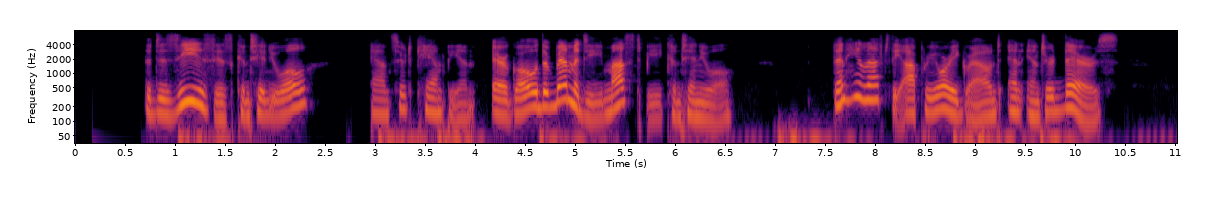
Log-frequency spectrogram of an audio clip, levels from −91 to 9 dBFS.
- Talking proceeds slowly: Yes, slow, 120 wpm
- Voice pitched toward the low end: No, medium, 150 Hz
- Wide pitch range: Yes, wide, 6.8 semitones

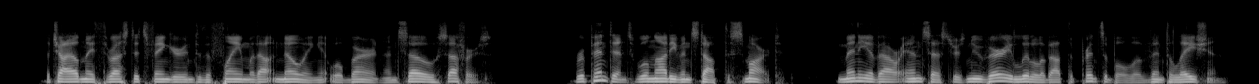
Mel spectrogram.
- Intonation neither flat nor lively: Yes, average, 3.1 semitones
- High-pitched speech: No, low, 120 Hz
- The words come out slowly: No, average, 170 wpm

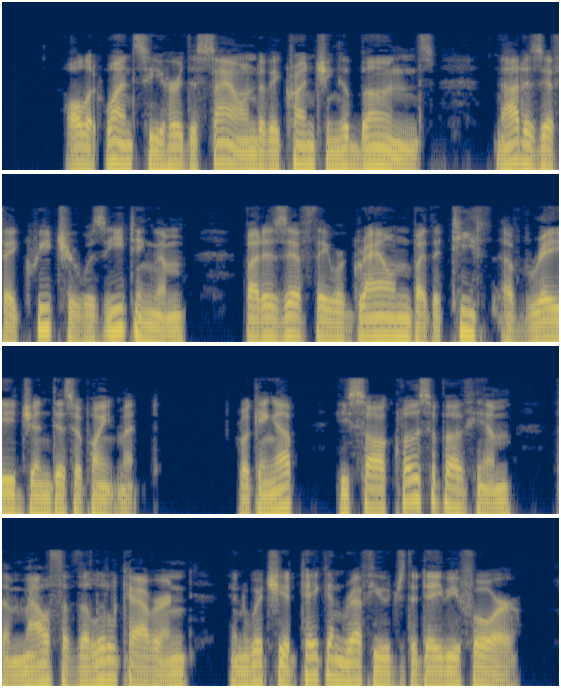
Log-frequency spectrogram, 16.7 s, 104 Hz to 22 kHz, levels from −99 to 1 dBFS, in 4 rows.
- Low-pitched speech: Yes, low, 100 Hz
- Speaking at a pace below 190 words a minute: No, average, 195 wpm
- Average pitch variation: Yes, average, 4.2 semitones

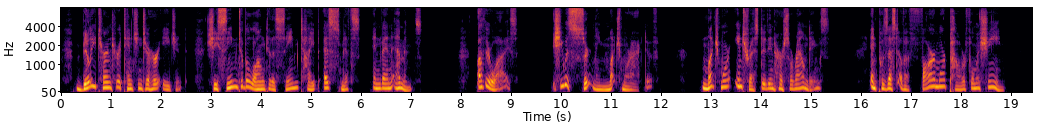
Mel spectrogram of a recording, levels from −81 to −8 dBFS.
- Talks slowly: Yes, slow, 130 wpm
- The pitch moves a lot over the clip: Yes, wide, 6.1 semitones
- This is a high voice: No, medium, 160 Hz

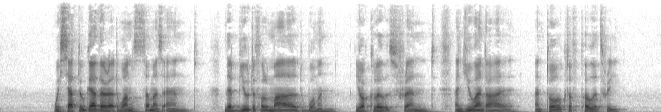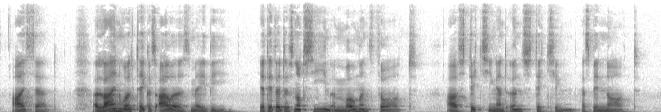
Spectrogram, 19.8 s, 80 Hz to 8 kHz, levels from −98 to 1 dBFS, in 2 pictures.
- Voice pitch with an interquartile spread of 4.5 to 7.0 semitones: No, average, 4.0 semitones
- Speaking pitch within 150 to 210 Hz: No, low, 115 Hz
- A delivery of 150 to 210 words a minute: No, average, 140 wpm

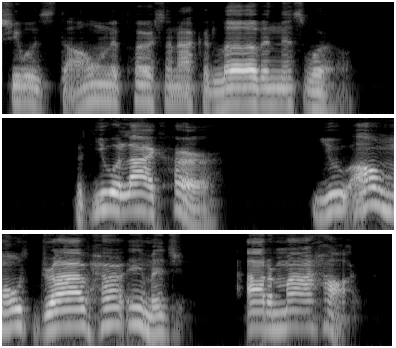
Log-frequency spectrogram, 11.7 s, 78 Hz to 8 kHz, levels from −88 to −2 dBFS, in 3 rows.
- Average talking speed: No, slow, 130 wpm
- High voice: No, medium, 155 Hz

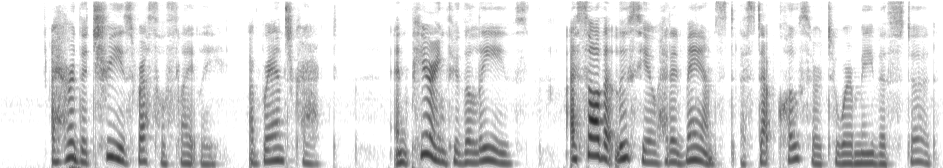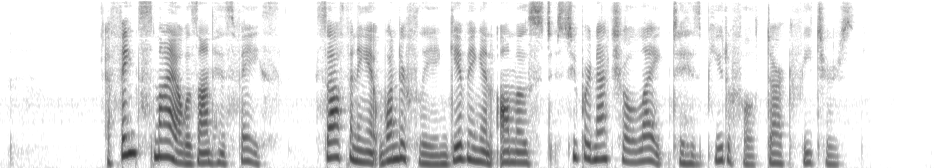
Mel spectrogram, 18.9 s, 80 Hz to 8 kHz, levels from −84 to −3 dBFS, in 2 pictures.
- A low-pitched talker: No, medium, 185 Hz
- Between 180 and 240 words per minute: No, average, 145 wpm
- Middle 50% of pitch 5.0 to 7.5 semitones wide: Yes, wide, 5.4 semitones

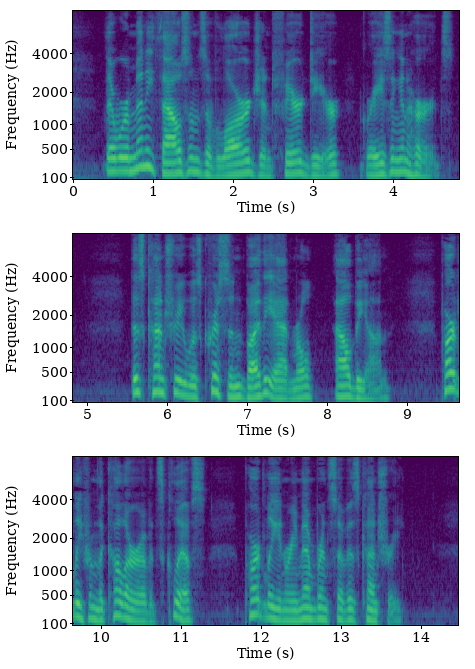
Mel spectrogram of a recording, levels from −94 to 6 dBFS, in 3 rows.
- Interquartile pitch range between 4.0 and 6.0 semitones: Yes, average, 5.1 semitones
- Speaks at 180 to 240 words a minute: No, slow, 135 wpm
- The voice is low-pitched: No, medium, 145 Hz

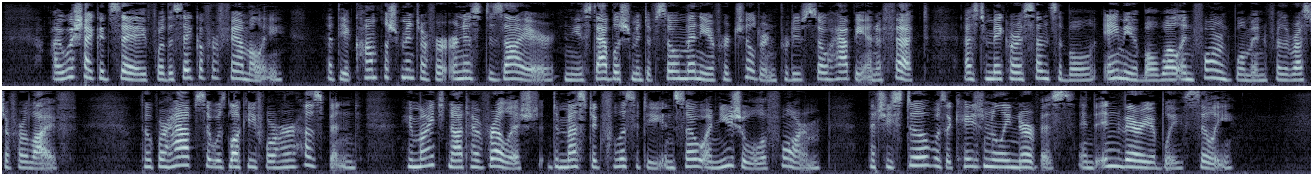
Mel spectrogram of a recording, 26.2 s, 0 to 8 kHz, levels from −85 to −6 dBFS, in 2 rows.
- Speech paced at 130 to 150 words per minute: No, average, 175 wpm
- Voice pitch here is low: No, high, 245 Hz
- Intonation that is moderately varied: Yes, average, 3.3 semitones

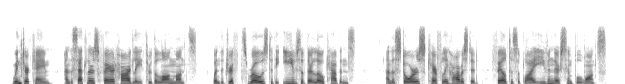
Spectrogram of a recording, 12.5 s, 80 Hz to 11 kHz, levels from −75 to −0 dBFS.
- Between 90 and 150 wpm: No, average, 165 wpm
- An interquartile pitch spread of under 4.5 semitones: Yes, average, 3.7 semitones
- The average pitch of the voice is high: Yes, high, 200 Hz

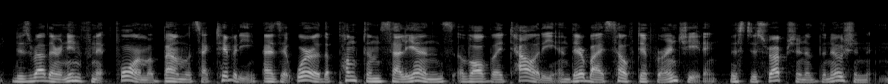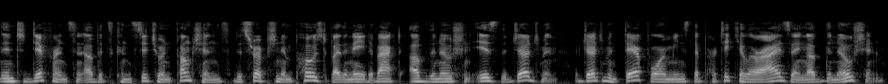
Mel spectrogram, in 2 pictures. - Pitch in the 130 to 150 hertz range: Yes, low, 135 Hz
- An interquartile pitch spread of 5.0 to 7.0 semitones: Yes, average, 5.3 semitones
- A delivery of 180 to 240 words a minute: Yes, average, 195 wpm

